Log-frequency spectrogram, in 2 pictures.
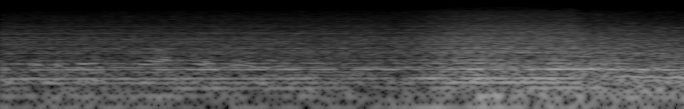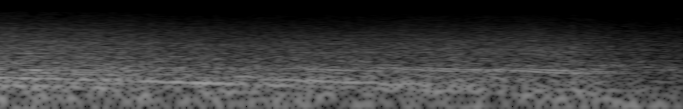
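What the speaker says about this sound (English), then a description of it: "That engine just lost power." A race truck engine at Michigan International Speedway roars steadily, then its pitch sags and slowly winds down as it loses power, with a constant mechanical drone throughout.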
